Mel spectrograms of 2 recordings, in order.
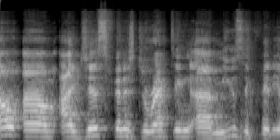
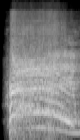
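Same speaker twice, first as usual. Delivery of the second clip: high, loud call-out; shouted happy hello; greeting shout; 8 dB louder than usual. Real, not acted. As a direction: call out to a friend. Greeting friend in chat.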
